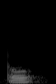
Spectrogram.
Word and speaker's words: 不: And the response can be 不客气不客气 Earlier I talked about the pronunciation of 不 Original pronunciation is 不 but before the fourth tone, the 不 plus first tone, second tone, third tone would be original 不 sound. But when 不 together with a fourth tone, then it's 不.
